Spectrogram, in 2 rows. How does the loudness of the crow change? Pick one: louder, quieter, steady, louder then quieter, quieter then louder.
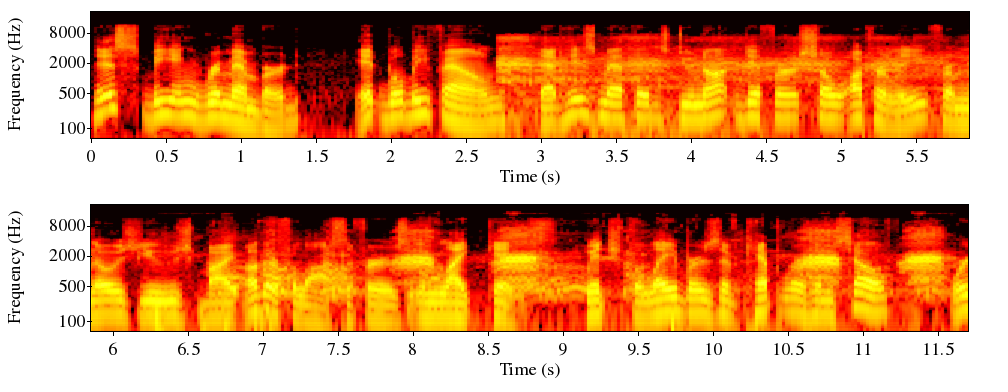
louder.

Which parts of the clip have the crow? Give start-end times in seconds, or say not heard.
2.7-11.6.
